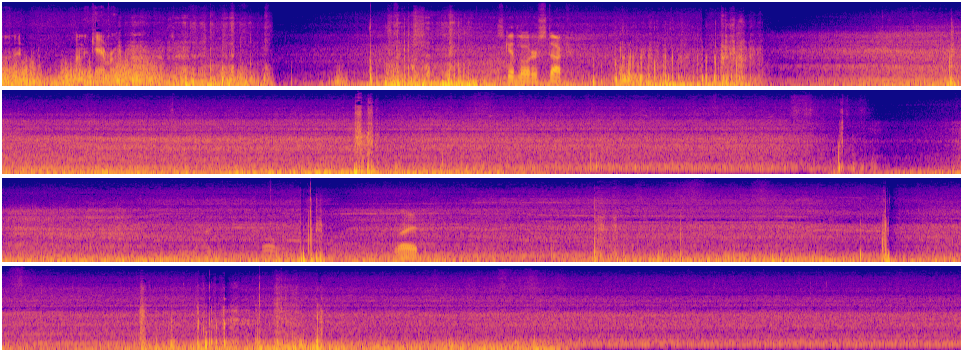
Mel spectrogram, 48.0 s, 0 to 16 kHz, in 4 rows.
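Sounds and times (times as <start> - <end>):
heavy equipment engine running: 0.0 - 47.9.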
